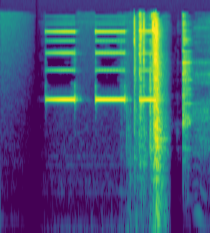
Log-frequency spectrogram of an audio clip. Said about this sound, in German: Er schmeißt die Mikrowelle an.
